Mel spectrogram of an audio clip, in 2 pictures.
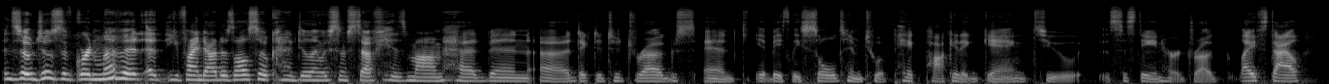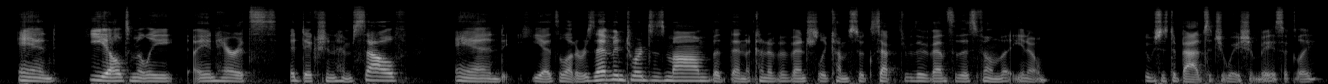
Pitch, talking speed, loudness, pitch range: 160 Hz, 180 wpm, -29 LUFS, 145-195 Hz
